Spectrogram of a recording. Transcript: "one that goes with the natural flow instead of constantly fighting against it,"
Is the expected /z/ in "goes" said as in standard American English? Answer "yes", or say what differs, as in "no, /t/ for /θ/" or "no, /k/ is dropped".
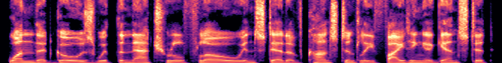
yes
